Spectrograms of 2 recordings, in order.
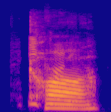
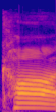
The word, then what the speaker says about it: Ka: Ka. Icaria. Mr. Just Icaria. think of the Icaria family and think of Ka as in cock.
